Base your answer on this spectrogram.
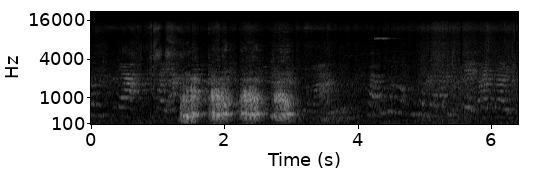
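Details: Steller sea lion pup, about three months old, raised by its mother Hina at Ise Sea Paradise aquarium in Japan; four loud, hoarse bawling bursts come in quick succession, each about half a second, amid people talking.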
